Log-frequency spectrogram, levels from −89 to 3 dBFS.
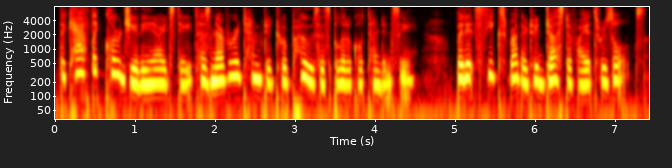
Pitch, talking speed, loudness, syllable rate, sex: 215 Hz, 185 wpm, -19 LUFS, 6.3 syllables/s, female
